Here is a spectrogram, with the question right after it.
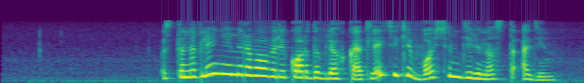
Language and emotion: Russian, positive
